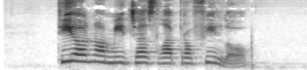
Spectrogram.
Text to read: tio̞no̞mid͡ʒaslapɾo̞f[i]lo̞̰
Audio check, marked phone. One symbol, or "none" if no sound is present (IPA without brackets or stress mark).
i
